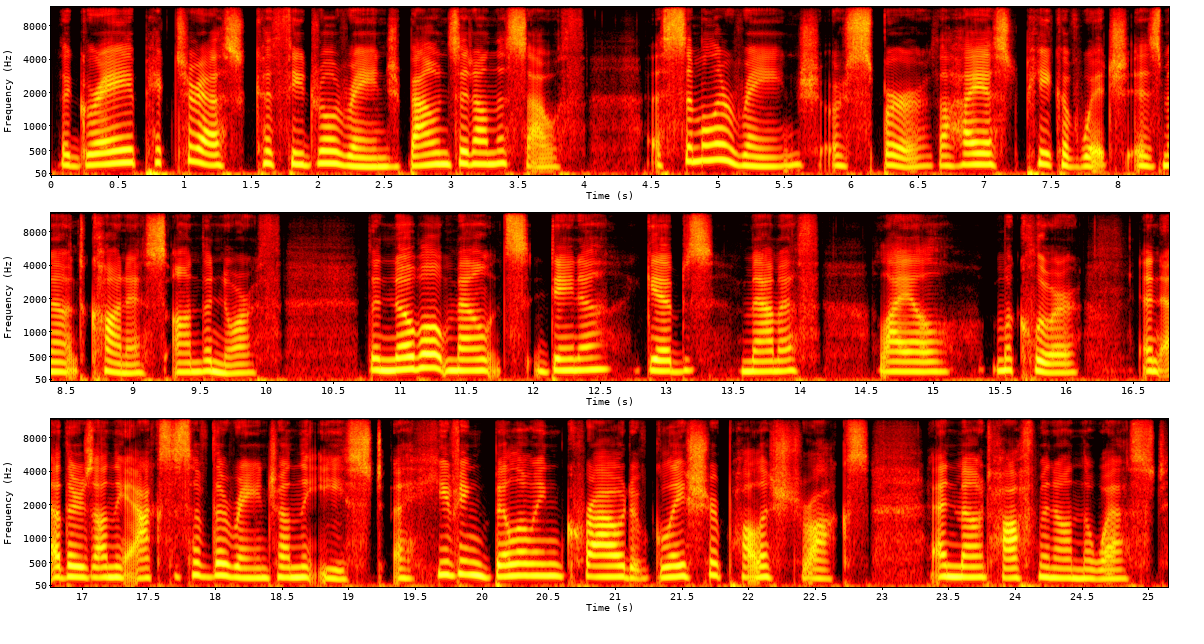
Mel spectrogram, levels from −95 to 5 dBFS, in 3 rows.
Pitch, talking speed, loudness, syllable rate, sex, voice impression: 210 Hz, 140 wpm, -19 LUFS, 4.0 syllables/s, female, feminine, adult-like, tensed, soft, slightly halting, calm, friendly, reassuring, elegant, kind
